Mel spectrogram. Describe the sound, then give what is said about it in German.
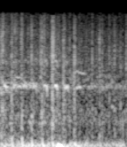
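A pigeon's wings flap rapidly as it takes off, a quick run of soft, rhythmic fluttering bursts, with no voices present. “Die Taube flog los. Sie schlug kräftig mit den Flügeln und entfernte sich von der ihr nachschauenden Prinzessin.”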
